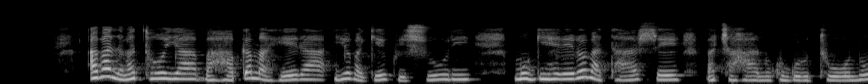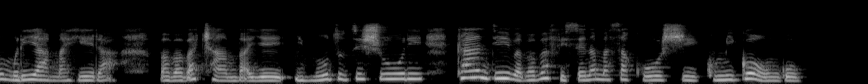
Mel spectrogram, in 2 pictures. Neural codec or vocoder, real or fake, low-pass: none; real; 7.2 kHz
